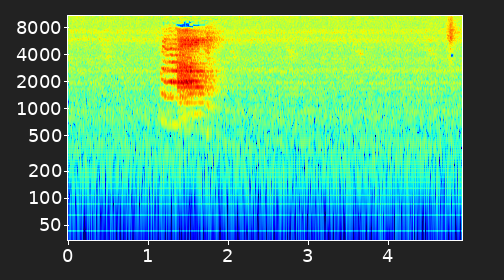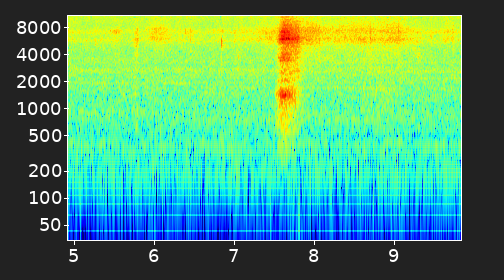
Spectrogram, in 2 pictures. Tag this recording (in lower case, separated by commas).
cat, cat meowing, animal, meow, domestic animals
